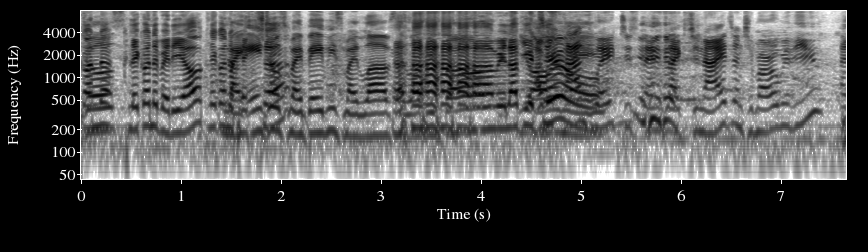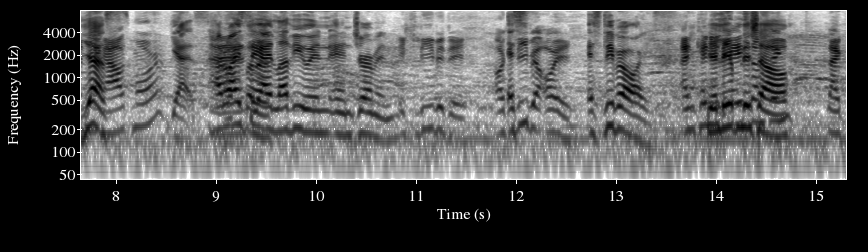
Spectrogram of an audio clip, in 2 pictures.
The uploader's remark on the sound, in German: Wir berichten live aus dem Backstagebereich der Bushwig New York, einem der größten Dragfestivals der Welt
